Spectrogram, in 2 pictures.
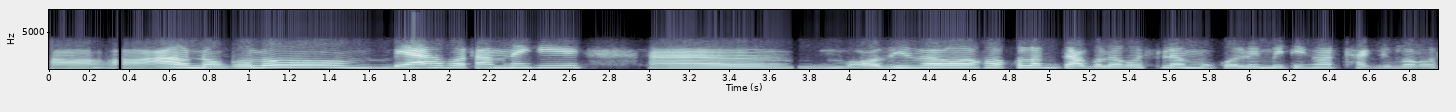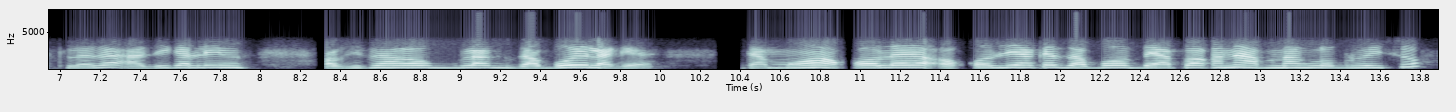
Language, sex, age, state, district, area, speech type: Assamese, female, 30-45, Assam, Dhemaji, rural, conversation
